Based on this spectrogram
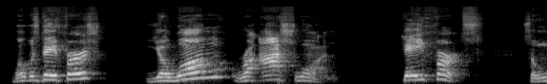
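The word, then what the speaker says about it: יום: Yawam is day. Yawam.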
